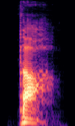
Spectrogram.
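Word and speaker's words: 大: repita en voz alta ta ta ta ta ta ta ta se pronuncia con el cuarto tono recuerdas cómo se dice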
